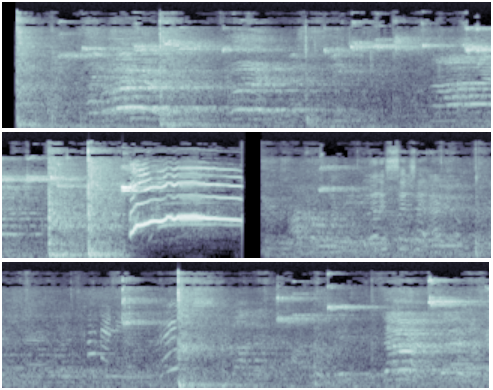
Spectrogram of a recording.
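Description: Volleyball rally in an echoing gymnasium: sharp smacks of the ball being hit, two in quick succession about halfway through and another near the end, over players shouting and calling. The sound cuts out for a moment about six seconds in.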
